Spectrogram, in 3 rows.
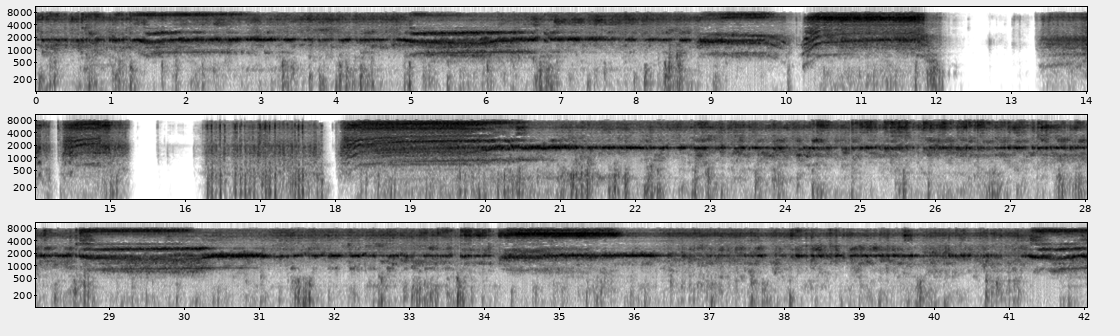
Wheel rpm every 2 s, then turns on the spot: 230, 230, 220, 230, 170, 160, 30, 50, 20, 160, 230, 230, 230, 230, 220, 230, 230, 230, 230, 230, 230.
12-16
